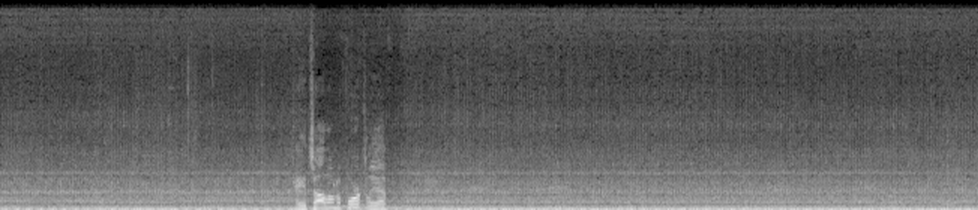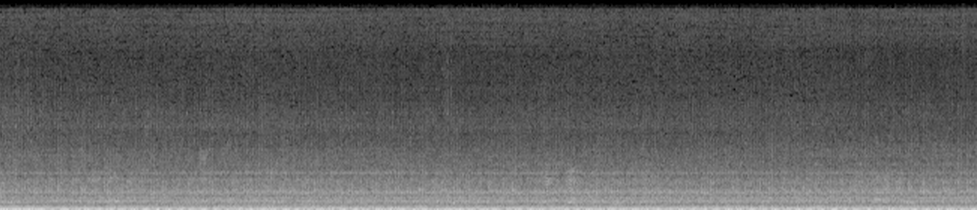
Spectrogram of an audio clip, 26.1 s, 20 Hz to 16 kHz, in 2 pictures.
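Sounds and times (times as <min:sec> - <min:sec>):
forklift engine humming: 0:00.0 - 0:26.0.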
